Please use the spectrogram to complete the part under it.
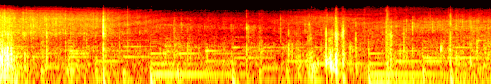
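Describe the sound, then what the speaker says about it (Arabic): Duck breast laid skin-side down in a hot, dry pan with no added fat, giving a steady broadband sizzle with scattered pops and light utensil clinks, close and moderately loud. "هناخده ونحطه على الطاسة السخنة من غير ولا أي دسم خالص، هو هينزل دسم كتير"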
